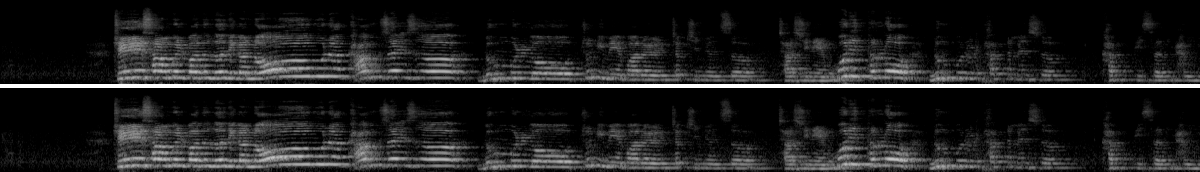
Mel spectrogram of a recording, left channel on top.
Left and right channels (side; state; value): both; normal; correlation 0.34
